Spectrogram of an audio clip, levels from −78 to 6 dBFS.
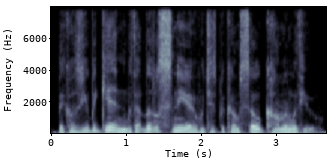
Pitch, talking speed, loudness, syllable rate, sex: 145 Hz, 230 wpm, -17 LUFS, 6.0 syllables/s, male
